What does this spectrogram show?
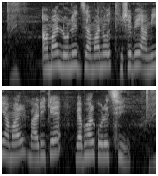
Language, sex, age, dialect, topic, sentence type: Bengali, female, 18-24, Jharkhandi, banking, statement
